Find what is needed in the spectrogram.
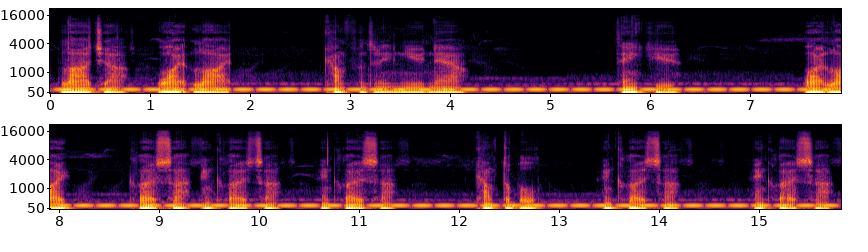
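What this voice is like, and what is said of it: Soft voice growing steadily quieter. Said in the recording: “as my voice becomes quieter and quieter ... as my voice becomes less ... As my voice is quieter ... As my voice becomes quieter”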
